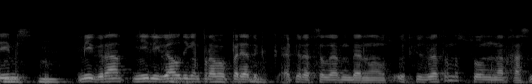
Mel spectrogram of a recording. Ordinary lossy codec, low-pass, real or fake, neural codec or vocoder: AAC, 24 kbps; 5.4 kHz; real; none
